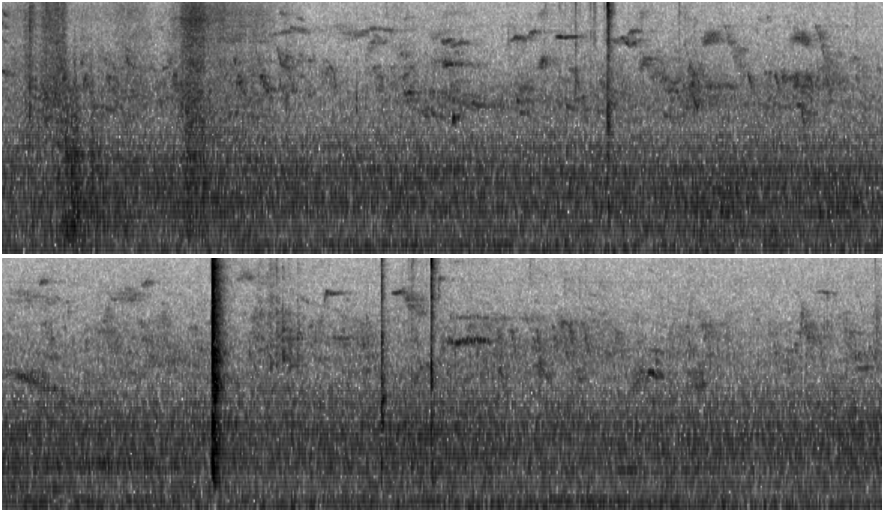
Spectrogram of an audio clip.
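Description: Quiet background broken by a few sharp clicks, the loudest about nine seconds in, from handling a battery load tester clamped onto a semi truck battery during a load test.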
